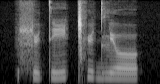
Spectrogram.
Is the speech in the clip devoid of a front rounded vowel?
no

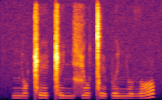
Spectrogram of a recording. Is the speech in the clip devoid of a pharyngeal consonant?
yes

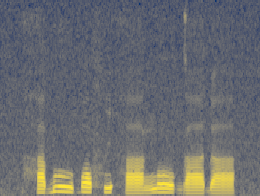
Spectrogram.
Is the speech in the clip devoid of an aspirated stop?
yes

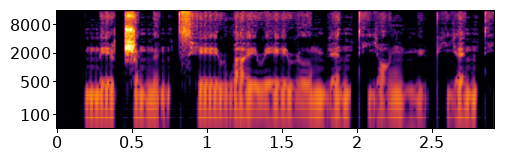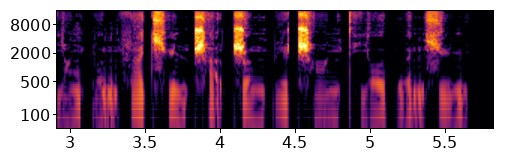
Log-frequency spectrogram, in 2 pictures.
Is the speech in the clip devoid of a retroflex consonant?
no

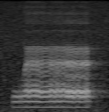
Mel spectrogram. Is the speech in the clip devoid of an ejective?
yes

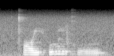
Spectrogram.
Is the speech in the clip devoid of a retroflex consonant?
yes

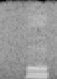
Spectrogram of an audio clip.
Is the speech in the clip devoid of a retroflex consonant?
yes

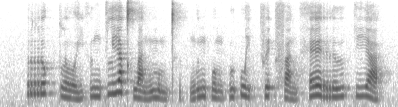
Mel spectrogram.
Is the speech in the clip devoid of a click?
yes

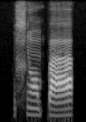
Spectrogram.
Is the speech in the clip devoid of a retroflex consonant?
yes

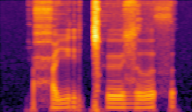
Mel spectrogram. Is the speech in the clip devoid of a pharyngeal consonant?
no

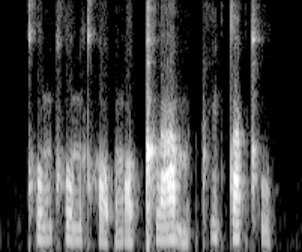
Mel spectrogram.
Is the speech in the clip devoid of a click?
yes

